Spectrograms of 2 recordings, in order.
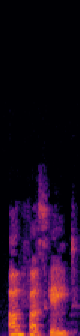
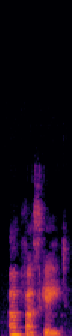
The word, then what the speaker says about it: obfuscate: So, how do you say it formally? Obfuscate. Obfuscate. I don't like that word. Obfascate. It feels weird.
